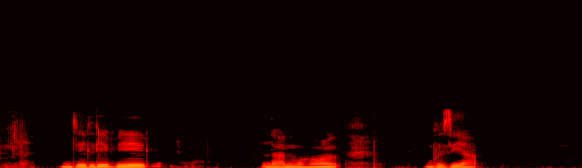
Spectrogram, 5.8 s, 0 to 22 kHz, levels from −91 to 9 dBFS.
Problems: none marked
